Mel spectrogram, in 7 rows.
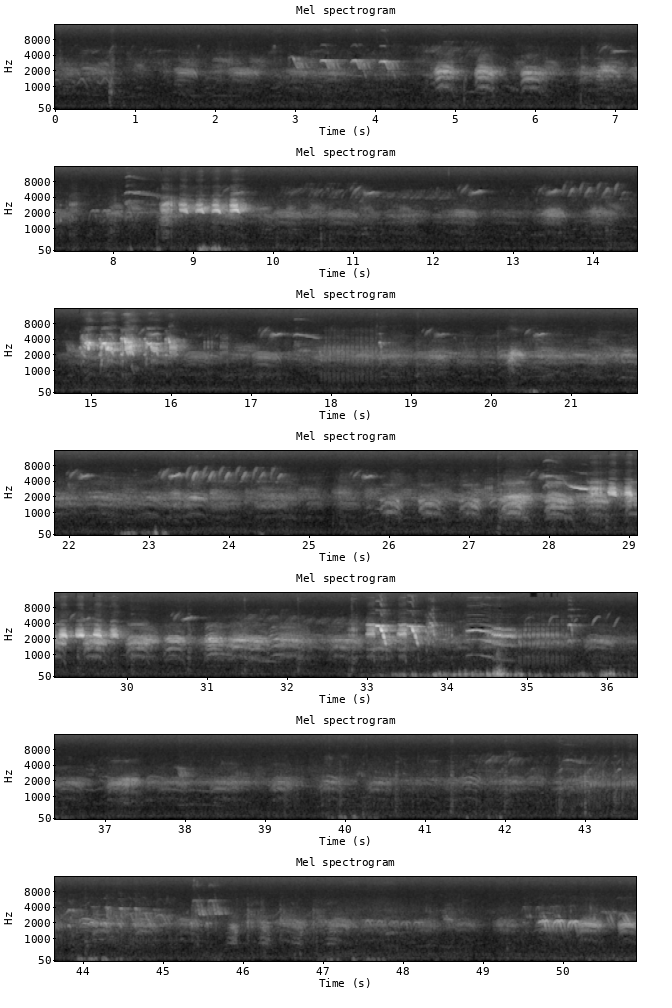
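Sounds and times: small birds chirping: 0.1s - 36.8s
bird calls in rapid bursts: 25.8s - 37.5s.

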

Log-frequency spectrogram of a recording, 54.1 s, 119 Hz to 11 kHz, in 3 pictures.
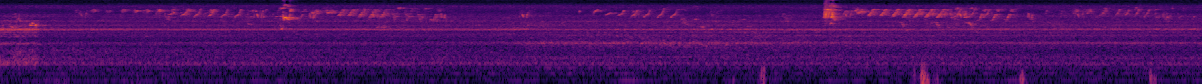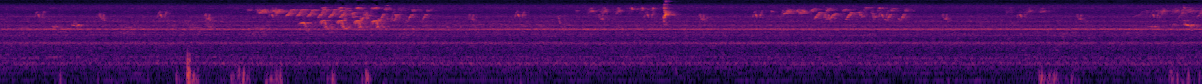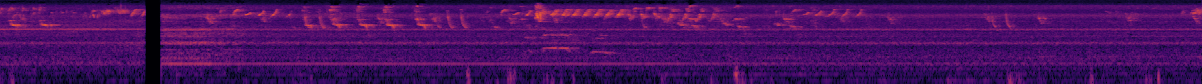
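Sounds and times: small birds chirping: 0.0s - 6.8s, 7.7s - 32.4s, 35.1s - 38.2s, 39.1s - 49.8s.

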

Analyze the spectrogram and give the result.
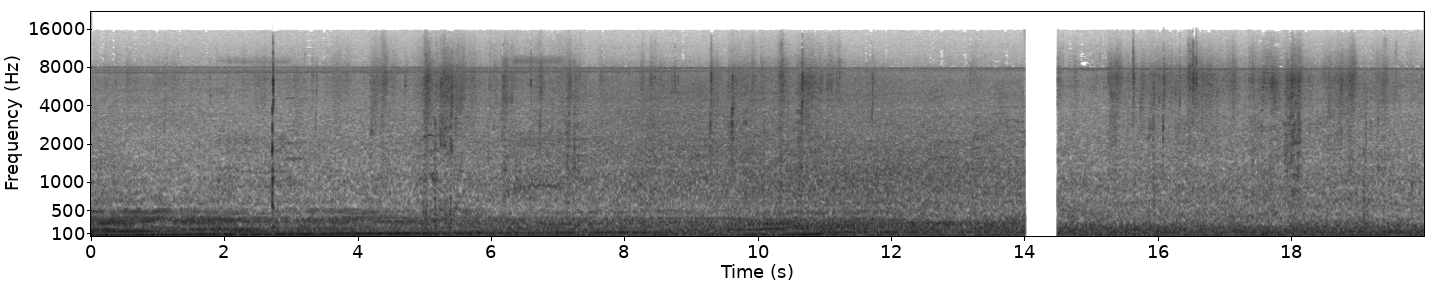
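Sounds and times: low hum: 0.0s - 12.8s
outdoor background rumble and hiss: 0.0s - 20.0s.

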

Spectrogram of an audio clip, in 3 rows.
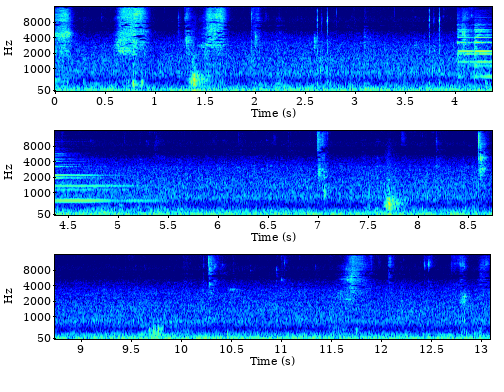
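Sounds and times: metal dish clinking and ringing: 4.0s - 5.4s.

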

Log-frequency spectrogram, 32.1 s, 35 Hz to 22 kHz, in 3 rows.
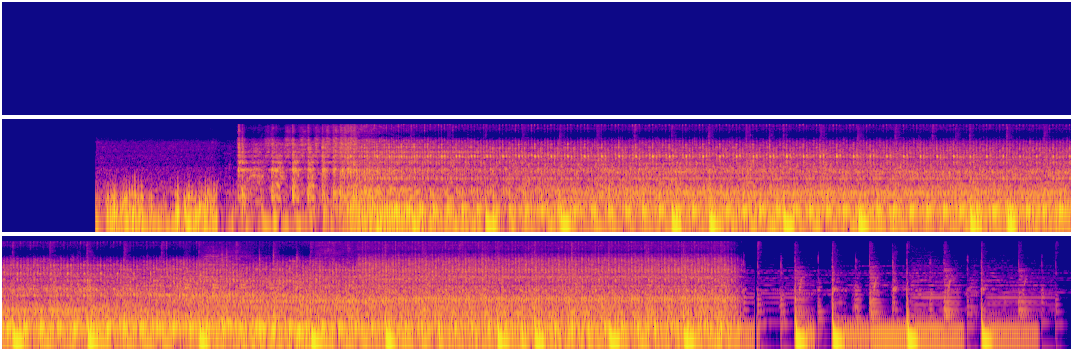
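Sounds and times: diesel engine starting and idling: 13.0s - 28.9s.

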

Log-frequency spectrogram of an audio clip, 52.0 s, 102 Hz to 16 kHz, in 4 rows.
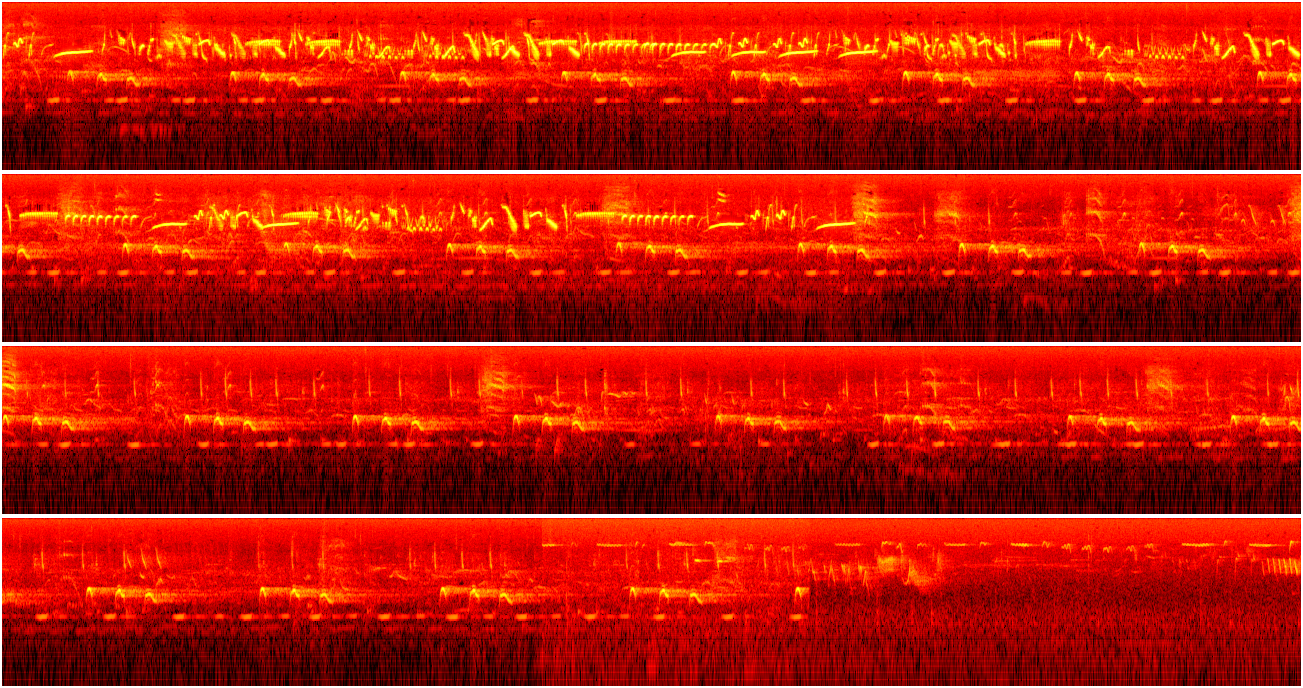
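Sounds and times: high bird chirps: 0.0s - 51.9s
bird downward-sweeping call: 41.7s - 49.4s
bird fast pulsing call: 42.4s - 48.5s.

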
